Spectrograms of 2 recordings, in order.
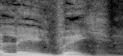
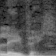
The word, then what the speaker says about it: Laufey: Y su nombre se escribe Laufey, Laufey. – Sí. – Y el billboard que ha llamado más la atención de todos los observadores culturales que van a Coachella y todo, ese es el letrero que dice: se pronuncia Lay Bay.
